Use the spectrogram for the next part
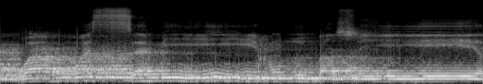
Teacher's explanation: jangan baca huruf ra yang dhammah tapi diwakaf, karena di belakang ada huruf baris bawah. Tak tafkhim dia, tapi tarkik.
